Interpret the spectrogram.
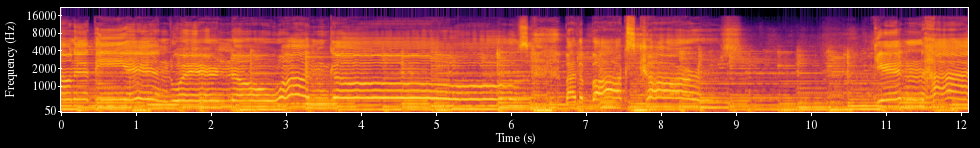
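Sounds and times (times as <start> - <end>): strummed electric guitar chords: 0.0 - 12.0.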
